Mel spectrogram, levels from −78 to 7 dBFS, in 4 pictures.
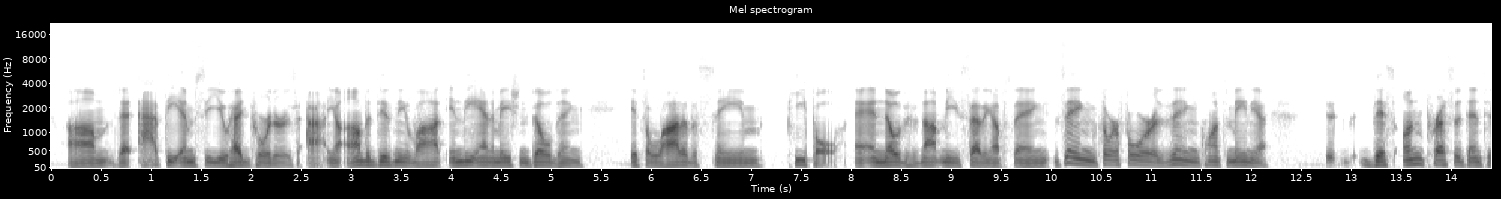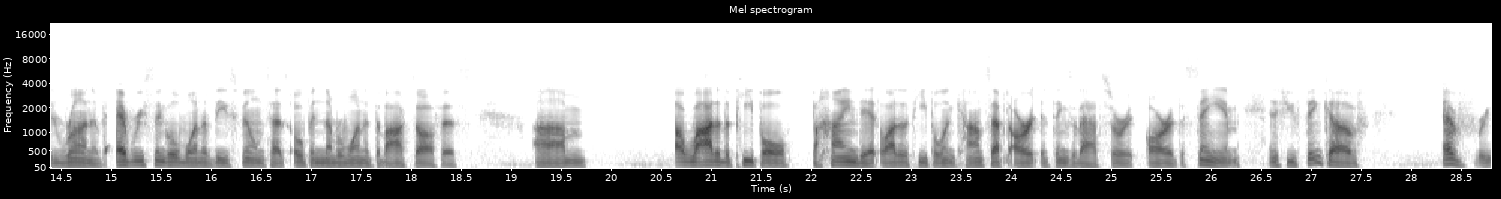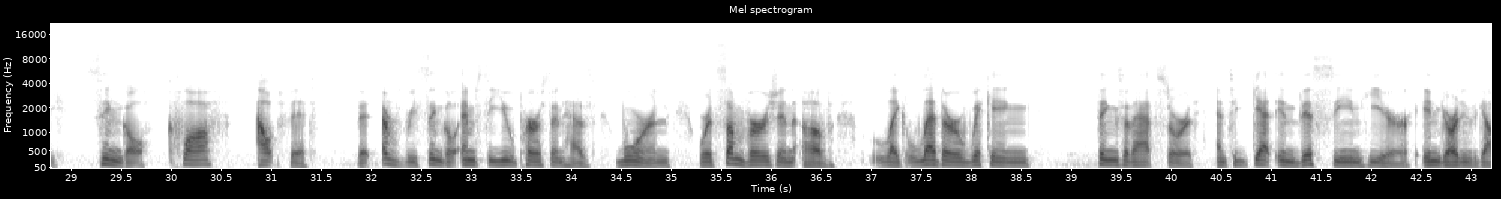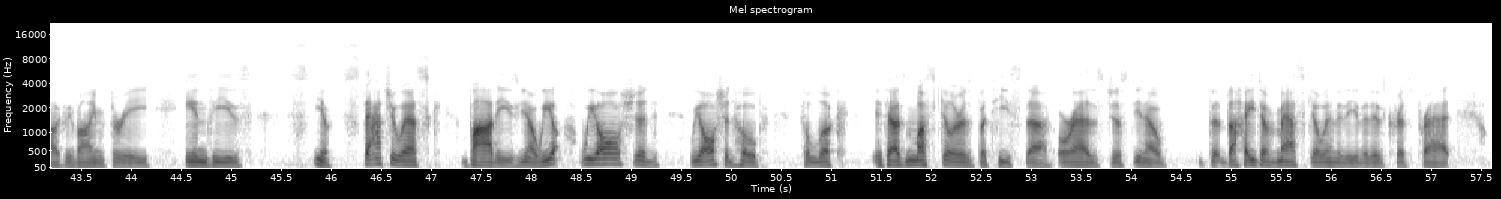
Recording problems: muffled; very; fading above 4 kHz

